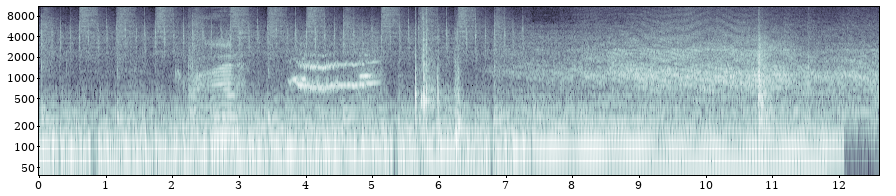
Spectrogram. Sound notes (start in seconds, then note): 3.5 tires squealing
